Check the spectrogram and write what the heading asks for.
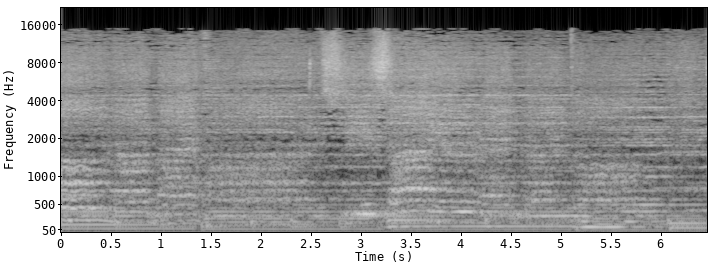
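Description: Christian worship music with a choir singing over sustained chords, the bass note changing about every two seconds.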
